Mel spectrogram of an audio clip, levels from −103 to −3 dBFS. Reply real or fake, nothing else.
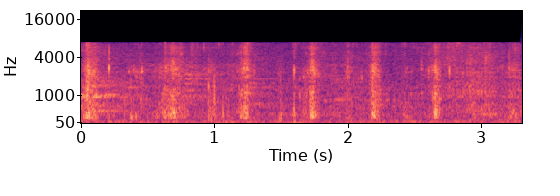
real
